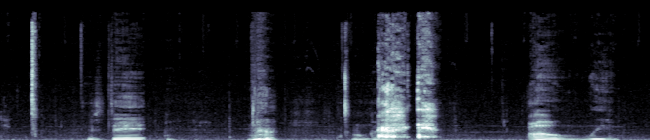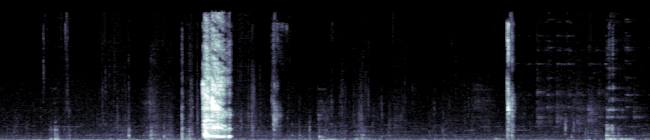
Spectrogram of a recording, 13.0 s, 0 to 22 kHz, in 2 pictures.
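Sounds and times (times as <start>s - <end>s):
girl coughing: 3.8s - 4.4s, 8.5s - 8.8s.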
